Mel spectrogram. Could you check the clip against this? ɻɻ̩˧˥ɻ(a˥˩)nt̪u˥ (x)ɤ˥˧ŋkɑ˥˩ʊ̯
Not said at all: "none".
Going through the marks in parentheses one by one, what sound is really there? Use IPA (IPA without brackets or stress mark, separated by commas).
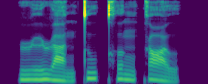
a˨˩, kʰ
